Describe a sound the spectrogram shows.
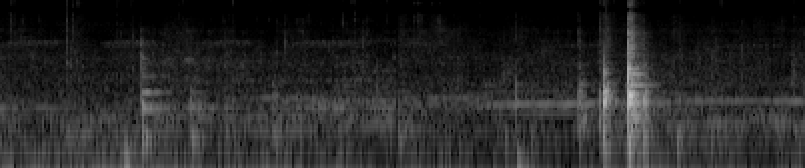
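A metal spoon scrapes and knocks against a metal pot.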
